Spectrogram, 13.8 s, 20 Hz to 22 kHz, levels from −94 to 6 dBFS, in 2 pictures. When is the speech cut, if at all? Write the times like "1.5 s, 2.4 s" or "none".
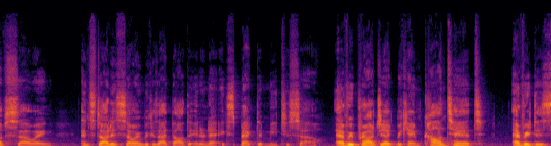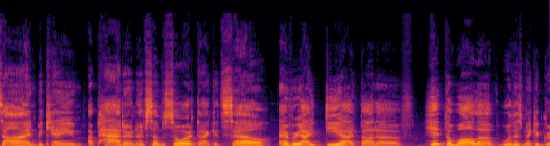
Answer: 4.0 s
